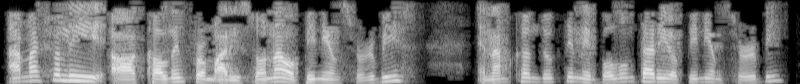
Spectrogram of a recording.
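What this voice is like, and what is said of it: Slow, unclear accented English. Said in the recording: “You're not speaking clear English. Your accent is slow, just not making things clear.”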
